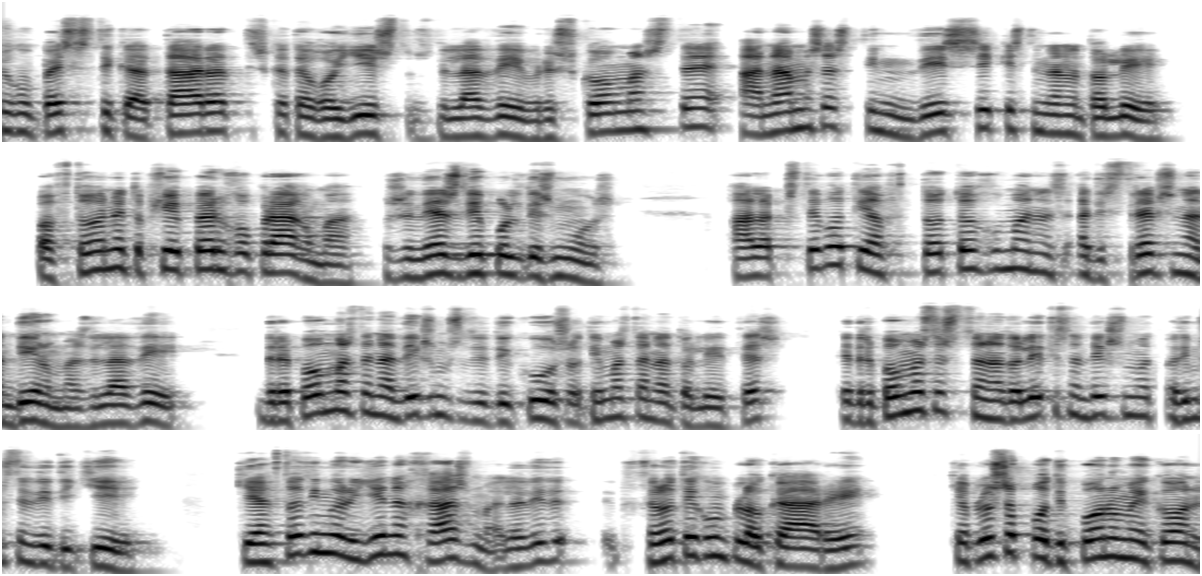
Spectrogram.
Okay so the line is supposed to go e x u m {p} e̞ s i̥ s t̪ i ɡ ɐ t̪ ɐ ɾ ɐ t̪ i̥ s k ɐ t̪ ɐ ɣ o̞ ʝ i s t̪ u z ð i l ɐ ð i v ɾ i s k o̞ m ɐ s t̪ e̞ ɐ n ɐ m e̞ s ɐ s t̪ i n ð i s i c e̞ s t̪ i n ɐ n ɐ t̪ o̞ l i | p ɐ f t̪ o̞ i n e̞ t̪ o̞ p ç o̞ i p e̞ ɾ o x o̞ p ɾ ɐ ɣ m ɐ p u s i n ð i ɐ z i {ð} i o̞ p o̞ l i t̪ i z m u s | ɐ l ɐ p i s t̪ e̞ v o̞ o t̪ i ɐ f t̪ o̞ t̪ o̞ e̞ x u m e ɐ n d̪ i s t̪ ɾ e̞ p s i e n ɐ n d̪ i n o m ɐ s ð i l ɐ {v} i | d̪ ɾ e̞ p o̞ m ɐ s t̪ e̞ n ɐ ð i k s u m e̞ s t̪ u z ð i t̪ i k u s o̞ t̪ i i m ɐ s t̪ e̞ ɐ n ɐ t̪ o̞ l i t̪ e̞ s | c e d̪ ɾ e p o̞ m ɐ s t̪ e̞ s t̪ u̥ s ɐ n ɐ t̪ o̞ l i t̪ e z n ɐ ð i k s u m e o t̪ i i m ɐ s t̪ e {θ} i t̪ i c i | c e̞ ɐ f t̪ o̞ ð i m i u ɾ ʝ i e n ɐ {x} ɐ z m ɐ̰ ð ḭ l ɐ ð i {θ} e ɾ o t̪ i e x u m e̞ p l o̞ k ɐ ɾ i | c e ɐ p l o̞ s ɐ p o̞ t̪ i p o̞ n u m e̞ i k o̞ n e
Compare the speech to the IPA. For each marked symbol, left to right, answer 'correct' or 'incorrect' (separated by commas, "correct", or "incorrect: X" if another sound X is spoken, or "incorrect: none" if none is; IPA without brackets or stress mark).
correct, correct, incorrect: ð, incorrect: ð, correct, correct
